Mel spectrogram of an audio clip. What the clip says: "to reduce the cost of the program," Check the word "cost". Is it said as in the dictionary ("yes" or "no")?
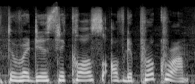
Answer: no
